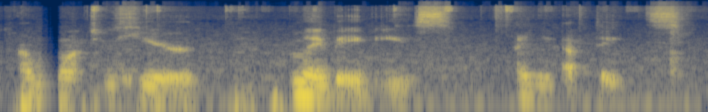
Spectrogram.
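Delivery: whispered, fading plea; soft pleading. Real, not acted. Streamer softly begging chat for updates. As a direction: trail off into a breathy ask.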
